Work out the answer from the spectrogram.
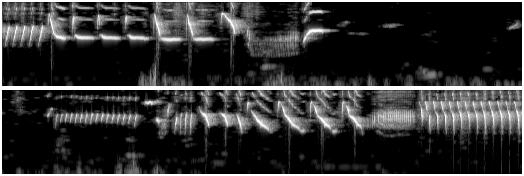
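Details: Canary chirps meant to stimulate young birds learning to sing: rapid, high, thin tweets and trills in fast repeated runs, broken by short pauses, with low dull thumps beneath.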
